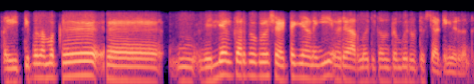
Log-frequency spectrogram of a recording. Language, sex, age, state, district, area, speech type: Malayalam, male, 30-45, Kerala, Wayanad, rural, conversation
